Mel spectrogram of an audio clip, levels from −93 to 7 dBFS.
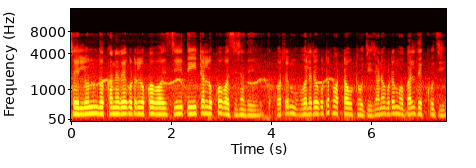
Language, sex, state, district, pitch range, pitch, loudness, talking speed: Odia, female, Odisha, Khordha, 155-175 Hz, 165 Hz, -19 LUFS, 135 wpm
